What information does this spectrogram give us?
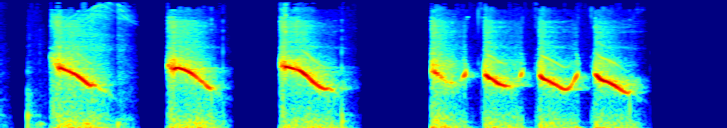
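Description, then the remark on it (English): A swallow calls with a series of loud, clear whistled notes that slide downward in pitch, three spaced evenly, then four coming faster in a quick run, with no talking. “Is that a sparrow? No. Swallow.”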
